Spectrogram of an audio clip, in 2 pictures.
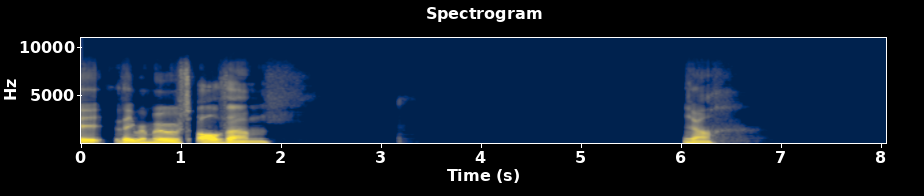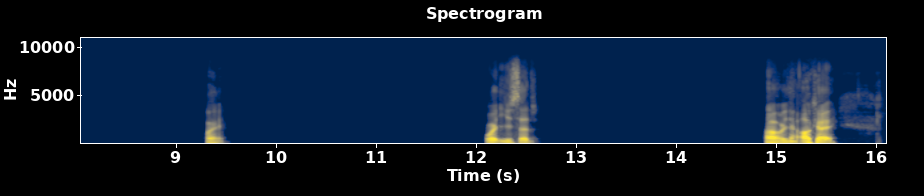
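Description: A young man speaks into a close microphone in short, calm phrases with pauses.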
